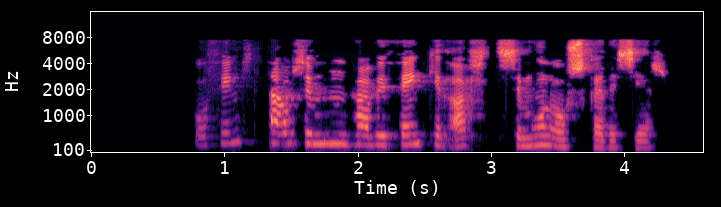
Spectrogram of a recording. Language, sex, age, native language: Icelandic, female, 40-49, Icelandic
